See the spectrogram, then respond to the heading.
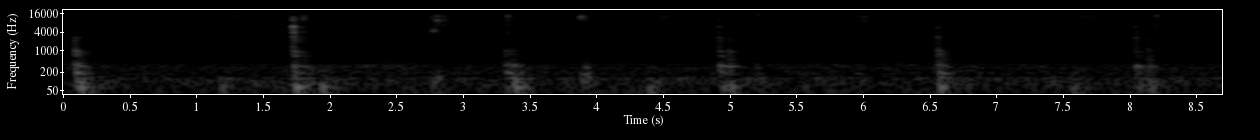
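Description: A vintage Geneva Cutlery steel straight razor is honed on a solid yellow synthetic whetstone, making six short rubbing, scraping strokes at an irregular, slow pace. Each stroke gives a brief gritty swish with a bright edge over a steady low hum, and the sound dies away almost at once.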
